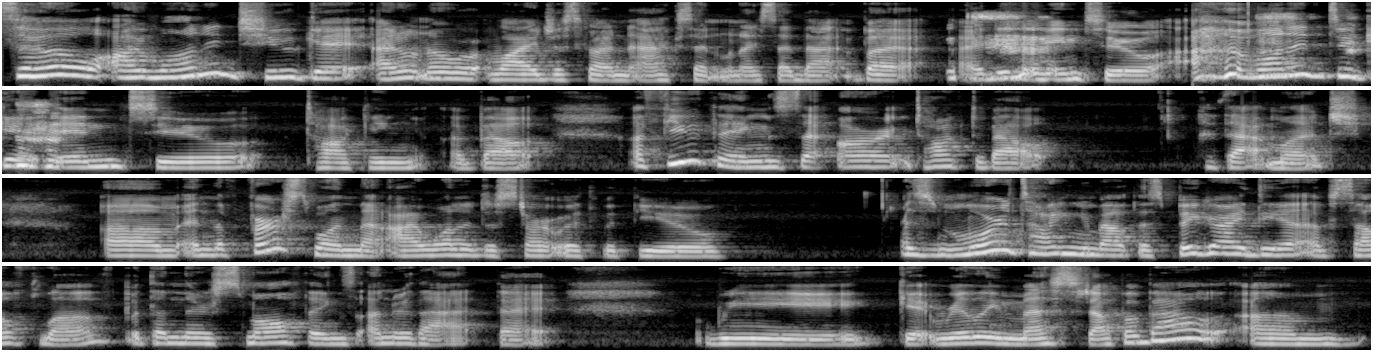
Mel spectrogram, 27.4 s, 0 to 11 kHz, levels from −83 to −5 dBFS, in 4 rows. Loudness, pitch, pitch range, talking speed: -20 LUFS, 185 Hz, 170-220 Hz, 170 wpm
